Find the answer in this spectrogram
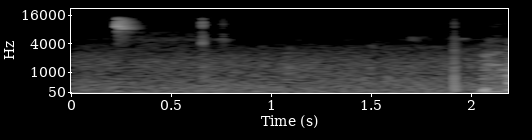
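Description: Near silence with one faint, sharp click about a quarter of a second in and two fainter ticks later: a computer mouse clicking.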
